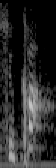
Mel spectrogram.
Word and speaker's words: Sukkot: And, well, the traditional name is Sukkot. Yeah, I pronounced that correctly.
